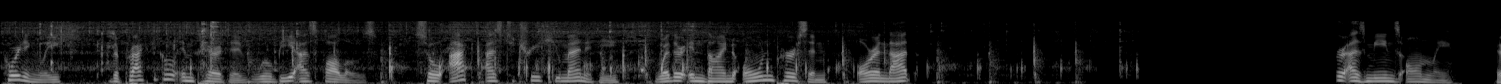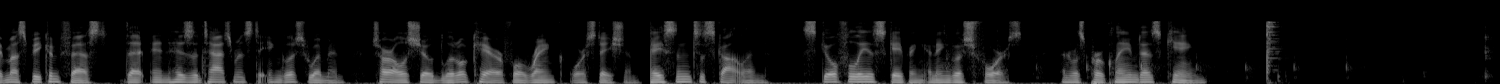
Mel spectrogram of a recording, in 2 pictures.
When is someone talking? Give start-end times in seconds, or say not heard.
0.0-9.1, 13.3-27.1.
